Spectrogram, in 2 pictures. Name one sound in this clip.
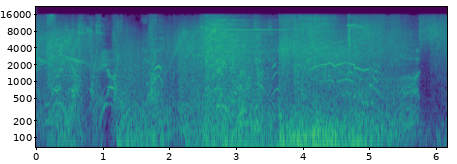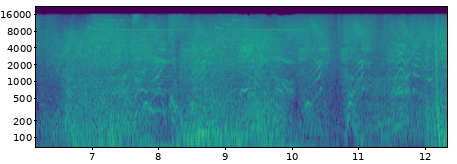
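Hits land with sharp thuds.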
